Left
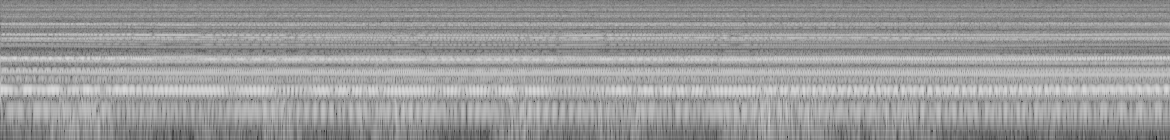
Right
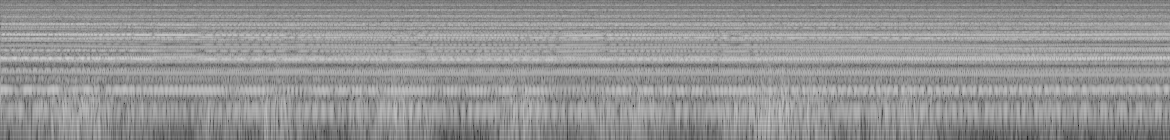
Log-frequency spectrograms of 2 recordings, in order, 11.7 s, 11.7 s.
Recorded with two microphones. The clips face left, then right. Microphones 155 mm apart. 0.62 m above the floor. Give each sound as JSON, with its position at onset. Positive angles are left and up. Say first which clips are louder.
{"t": 0.0, "sound": "a drone", "louder": "left 7 dB", "side_deg": 45}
